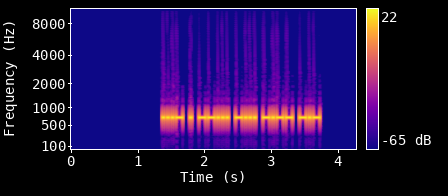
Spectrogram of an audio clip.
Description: Morse code, heard as a keyed tone, about 36 wpm, 700 Hz. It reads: VE7BYK
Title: DXCC-100 Call Signs - 6 Characters - Repeated 2x - 35wpm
